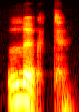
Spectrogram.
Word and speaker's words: looked: Instead, looked. The ed sounds like a t, like really strong, looked.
